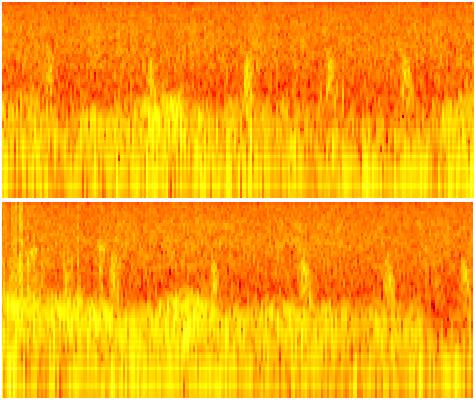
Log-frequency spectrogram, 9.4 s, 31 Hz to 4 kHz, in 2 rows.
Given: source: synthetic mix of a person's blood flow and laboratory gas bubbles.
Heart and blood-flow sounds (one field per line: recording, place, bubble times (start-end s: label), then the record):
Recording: Doppler ultrasound of blood flow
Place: subclavian vein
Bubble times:
4.67-5.18 s: bubbles
5.31-5.53 s: bubbles
5.63-5.75 s: bubbles
From the record:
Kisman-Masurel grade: 211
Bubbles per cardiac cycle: several, 3 to 8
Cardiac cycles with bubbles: 1 to 10%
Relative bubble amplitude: barely perceptible (0.100 to 0.250)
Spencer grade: 1 (occasional bubble signal discernible with the cardiac motion signal, with majority of cardiac periods free of bubbles)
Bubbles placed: anywhere in the cardiac cycle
